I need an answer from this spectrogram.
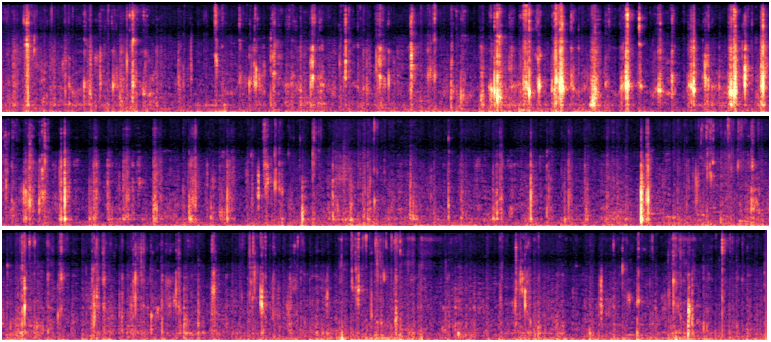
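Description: Close-miked chewing and crunching of crisp raw young jengkol (jengkol muda) eaten with sambal, a dense run of crunchy bites that is busiest and loudest a few seconds in.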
